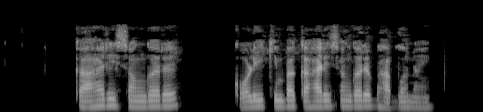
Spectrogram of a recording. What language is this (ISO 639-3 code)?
ori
